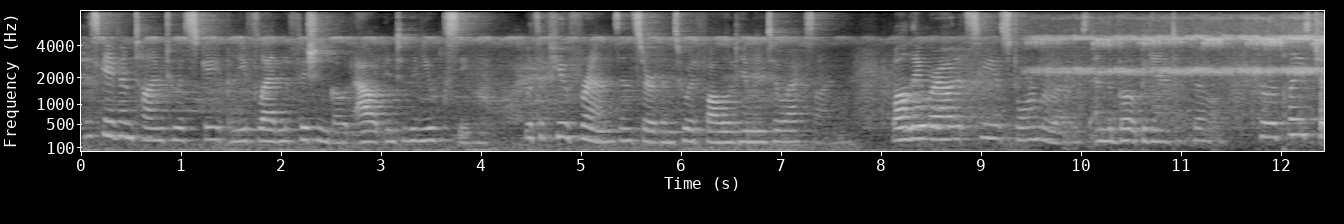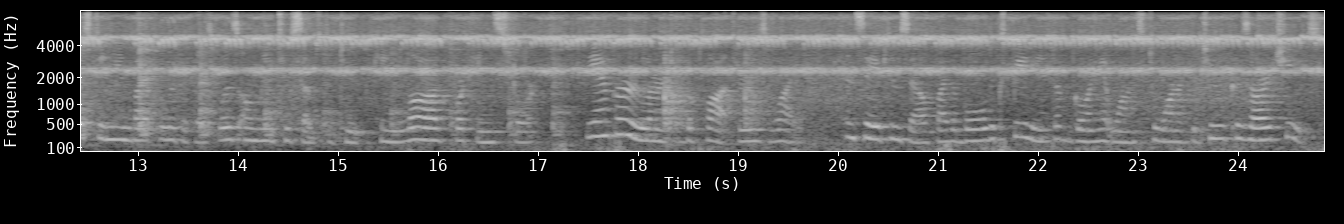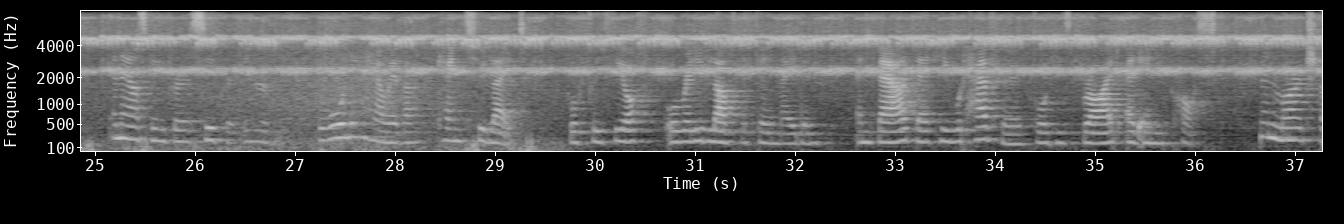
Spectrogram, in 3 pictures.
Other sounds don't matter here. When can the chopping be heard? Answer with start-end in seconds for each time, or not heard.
12.3-19.2.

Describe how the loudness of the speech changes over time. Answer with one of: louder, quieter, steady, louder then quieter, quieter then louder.
steady.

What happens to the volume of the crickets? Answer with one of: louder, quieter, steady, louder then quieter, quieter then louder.
louder.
